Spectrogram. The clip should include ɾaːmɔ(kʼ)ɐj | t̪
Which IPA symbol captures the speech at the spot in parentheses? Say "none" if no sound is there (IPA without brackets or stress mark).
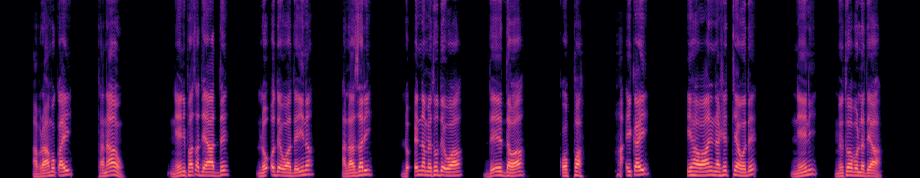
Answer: kʼ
